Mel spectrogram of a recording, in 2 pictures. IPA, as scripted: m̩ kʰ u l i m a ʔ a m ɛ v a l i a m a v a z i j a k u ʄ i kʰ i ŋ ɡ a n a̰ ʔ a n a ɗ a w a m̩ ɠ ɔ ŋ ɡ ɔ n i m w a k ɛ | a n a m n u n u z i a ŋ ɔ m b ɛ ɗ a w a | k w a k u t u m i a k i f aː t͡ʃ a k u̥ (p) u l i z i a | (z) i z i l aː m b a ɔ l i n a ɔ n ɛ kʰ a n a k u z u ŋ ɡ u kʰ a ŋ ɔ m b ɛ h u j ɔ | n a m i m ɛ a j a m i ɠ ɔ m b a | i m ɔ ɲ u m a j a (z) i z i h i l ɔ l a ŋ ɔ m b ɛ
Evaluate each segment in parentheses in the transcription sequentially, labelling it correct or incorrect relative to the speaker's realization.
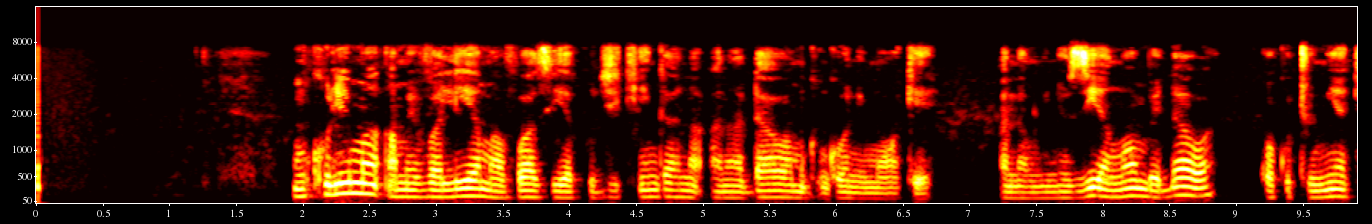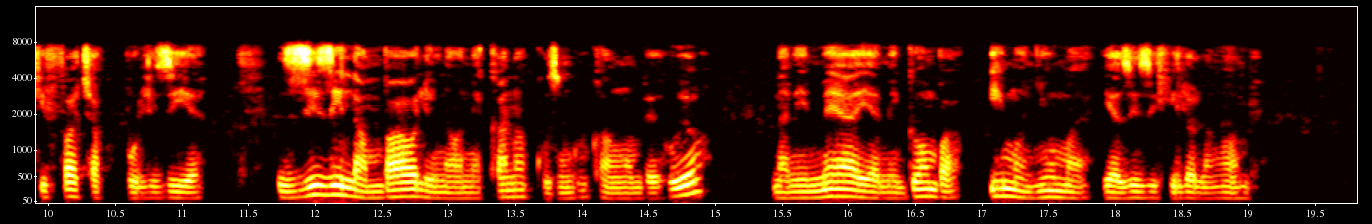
correct, correct, correct

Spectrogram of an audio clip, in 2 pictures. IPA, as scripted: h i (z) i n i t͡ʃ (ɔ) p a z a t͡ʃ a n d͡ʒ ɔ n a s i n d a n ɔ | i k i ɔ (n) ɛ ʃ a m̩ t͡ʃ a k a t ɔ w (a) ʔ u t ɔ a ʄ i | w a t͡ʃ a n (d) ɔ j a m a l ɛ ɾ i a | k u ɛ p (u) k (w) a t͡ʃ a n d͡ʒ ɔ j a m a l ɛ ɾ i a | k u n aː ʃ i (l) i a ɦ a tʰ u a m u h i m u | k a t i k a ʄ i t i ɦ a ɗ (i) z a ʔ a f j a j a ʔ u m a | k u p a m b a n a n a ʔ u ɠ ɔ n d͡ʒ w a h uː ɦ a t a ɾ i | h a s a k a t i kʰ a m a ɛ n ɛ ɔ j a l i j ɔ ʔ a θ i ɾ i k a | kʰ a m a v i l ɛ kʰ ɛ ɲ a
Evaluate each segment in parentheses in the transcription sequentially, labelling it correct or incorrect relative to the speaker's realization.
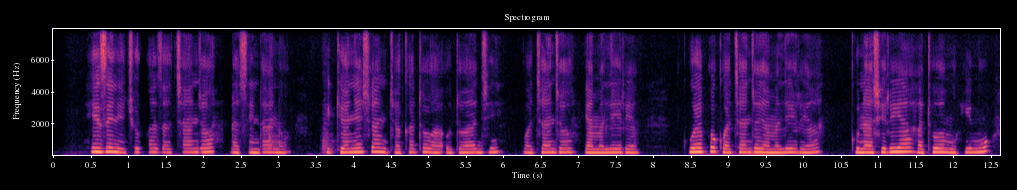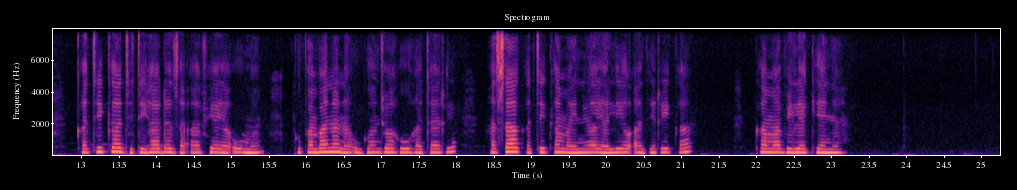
correct, incorrect, incorrect, correct, incorrect, incorrect, correct, incorrect, incorrect

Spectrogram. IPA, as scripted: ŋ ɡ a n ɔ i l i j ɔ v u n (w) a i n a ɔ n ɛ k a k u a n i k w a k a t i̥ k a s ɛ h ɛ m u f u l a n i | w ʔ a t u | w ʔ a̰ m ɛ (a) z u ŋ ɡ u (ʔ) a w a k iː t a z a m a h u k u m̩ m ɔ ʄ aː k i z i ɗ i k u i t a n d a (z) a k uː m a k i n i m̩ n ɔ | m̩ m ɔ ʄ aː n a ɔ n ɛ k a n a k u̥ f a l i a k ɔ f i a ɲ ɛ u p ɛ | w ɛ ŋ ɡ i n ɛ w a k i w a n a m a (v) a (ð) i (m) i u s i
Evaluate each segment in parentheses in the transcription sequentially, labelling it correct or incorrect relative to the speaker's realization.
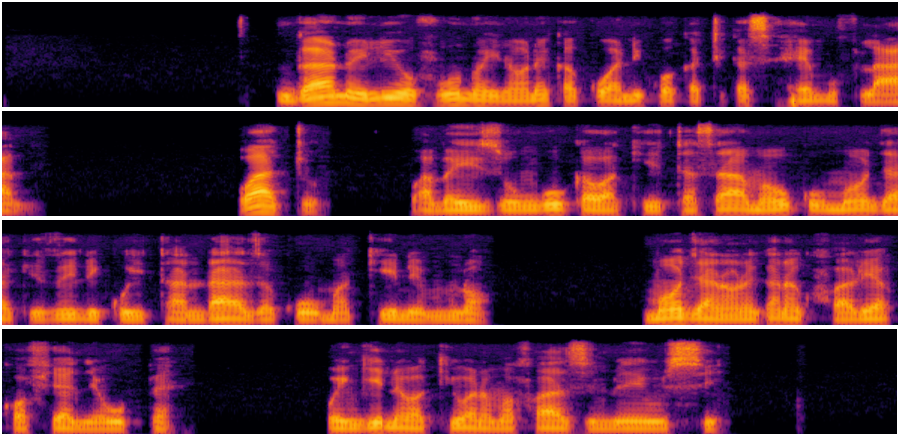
correct, incorrect, incorrect, correct, incorrect, incorrect, correct

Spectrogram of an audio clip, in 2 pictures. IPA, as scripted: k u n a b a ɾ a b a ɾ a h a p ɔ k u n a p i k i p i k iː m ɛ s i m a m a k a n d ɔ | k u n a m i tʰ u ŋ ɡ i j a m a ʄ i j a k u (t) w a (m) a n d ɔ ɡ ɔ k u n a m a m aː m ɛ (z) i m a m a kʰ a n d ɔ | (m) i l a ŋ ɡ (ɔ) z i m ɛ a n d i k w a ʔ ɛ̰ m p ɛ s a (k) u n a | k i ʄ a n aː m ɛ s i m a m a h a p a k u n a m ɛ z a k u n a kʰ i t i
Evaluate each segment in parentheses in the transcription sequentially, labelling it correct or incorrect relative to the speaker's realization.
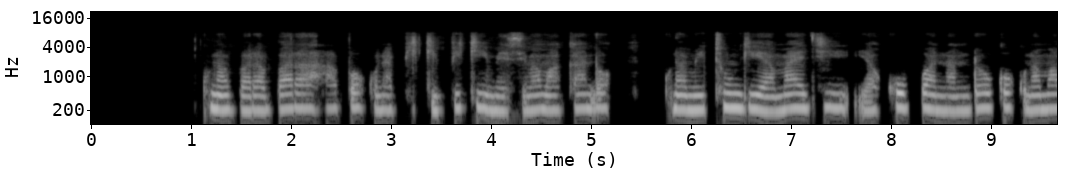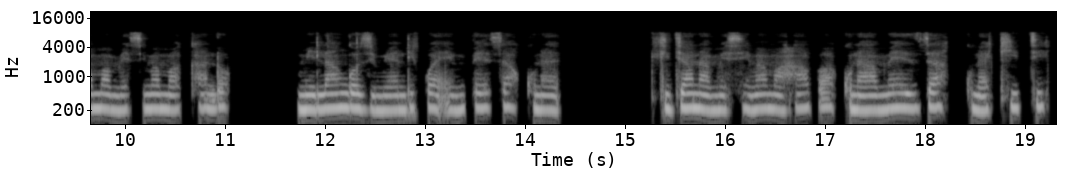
incorrect, incorrect, incorrect, correct, correct, correct

